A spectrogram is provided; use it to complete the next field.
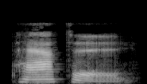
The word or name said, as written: pattee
